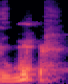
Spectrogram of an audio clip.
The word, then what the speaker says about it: whip: Do you say whip with the W with is the- silent? The W is not no, the H is silent.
